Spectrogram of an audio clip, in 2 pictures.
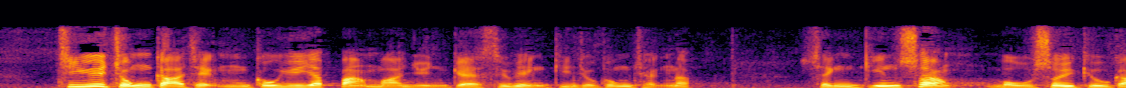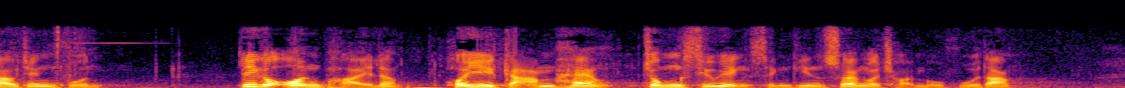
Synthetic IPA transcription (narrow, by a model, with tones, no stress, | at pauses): t͡siː˧ɥyː˥t͡sʊ˨˥ŋkaː˧t͡sɪ˨k̚m̩˨˩ko˥wjyː˥jɐ˥t̚paː˧k̚maː˨njyː˨˩nkɛː˧si˨˥wjɪ˨˩ŋkiː˧nt͡ʃo˨wkʊ˥ŋt͡sʰɪ̰˨˩ŋlɐː˥ | sɪ˨˩ŋkiː˧nsœː˥˩ŋmo˨˩wsɵ˥ɥkiː˨˥wkaː˥wt͡sɪ˥ŋfuː˨˥n | liː˥kɔː˧ʔɔː˥npʰa̰ː˨˩jlɛː˥hɔː˨˥jiː˨˧ka̰ː˨˥mɦɛː˥ŋt͡sʊ˥ŋsiː˨˥wjɪ˨˩ŋsɪ˨˩ŋkiː˧nsœː˥ŋkɛː˧t͡ʃʰɔ̰˨˩jmo̰˨˩wfuː˧t̪aː˥m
